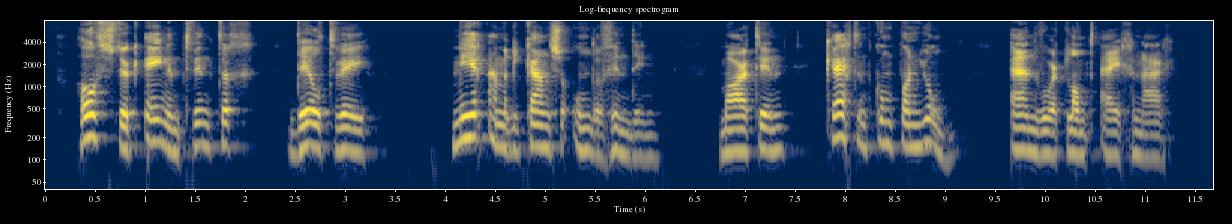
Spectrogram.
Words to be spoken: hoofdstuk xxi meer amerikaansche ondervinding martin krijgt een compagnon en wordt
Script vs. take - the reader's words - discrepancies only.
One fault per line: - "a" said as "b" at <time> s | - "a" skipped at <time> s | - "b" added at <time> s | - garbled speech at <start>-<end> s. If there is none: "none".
none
